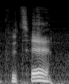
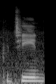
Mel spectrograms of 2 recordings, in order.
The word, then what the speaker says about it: poutine: Canadian and you say I would like some futen they'll bring you one and you're gonna have it you're gonna have to also pay for it forget that protein does anyone have a hat poutine by the way pretty good I feel lactose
